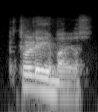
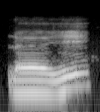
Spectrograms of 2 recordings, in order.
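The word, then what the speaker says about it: 프톨레마이오스: 프톨레이마이오스. 발음이 좀 어려운데 프톨레이마이오스.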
